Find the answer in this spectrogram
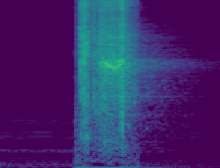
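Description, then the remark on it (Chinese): A single crisp camera shutter click as a photographer presses the shutter, a sharp bright snap with a brief mechanical whir trailing off quickly, heard alone with no talking. “相机的快门声之后，刘超就感觉自己的身子猛然间的变小、变瘪，变成了一张照片。”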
